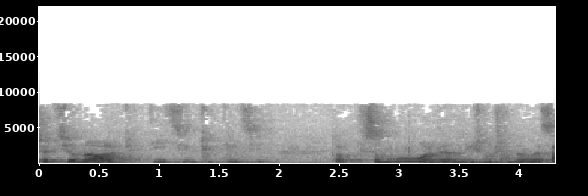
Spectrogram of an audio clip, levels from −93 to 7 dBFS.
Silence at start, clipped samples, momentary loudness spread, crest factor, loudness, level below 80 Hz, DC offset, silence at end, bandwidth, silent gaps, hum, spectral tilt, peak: 0 s; under 0.1%; 15 LU; 20 dB; -24 LUFS; -56 dBFS; under 0.1%; 0 s; 8.8 kHz; none; none; -5.5 dB/octave; -4 dBFS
